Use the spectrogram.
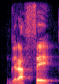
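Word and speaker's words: γραφή: Grafê. Acento agudo no final.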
